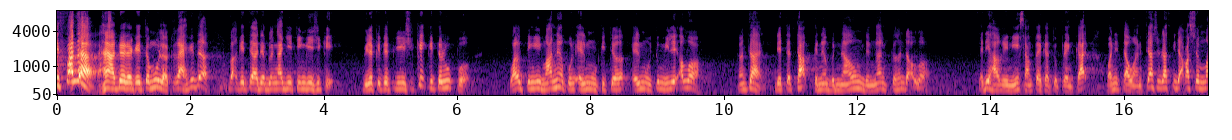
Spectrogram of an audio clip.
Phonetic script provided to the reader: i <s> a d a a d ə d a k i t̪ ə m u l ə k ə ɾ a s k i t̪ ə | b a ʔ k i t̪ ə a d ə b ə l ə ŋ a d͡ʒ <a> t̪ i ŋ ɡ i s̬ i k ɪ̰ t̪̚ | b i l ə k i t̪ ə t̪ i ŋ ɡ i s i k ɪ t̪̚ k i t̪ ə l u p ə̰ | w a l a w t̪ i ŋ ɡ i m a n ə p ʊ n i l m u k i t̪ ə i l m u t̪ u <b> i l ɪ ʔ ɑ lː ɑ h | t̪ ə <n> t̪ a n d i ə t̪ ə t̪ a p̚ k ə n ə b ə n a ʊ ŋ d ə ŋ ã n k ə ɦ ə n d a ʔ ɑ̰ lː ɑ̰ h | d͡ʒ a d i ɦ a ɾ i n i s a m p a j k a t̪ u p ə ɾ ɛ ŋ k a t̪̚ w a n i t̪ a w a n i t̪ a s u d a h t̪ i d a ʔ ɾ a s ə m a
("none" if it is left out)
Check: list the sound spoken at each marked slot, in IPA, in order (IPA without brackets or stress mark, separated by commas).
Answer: f, i, m, n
